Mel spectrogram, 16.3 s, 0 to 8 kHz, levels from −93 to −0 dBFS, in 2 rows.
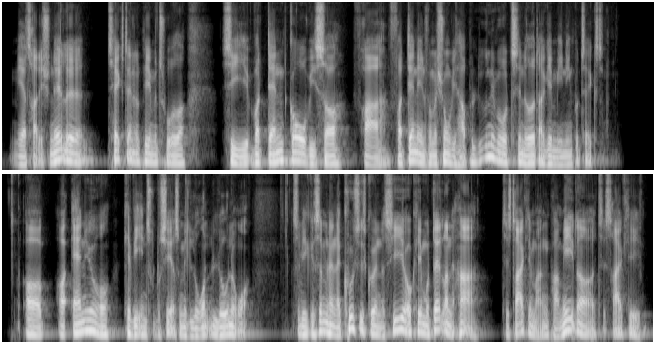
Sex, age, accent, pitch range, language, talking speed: male, 30-49, native, 90-115 Hz, Danish, 180 wpm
